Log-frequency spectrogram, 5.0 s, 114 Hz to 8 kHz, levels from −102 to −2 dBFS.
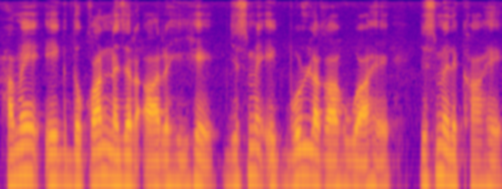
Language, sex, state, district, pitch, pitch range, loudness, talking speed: Hindi, male, Bihar, Kishanganj, 120 Hz, 110-130 Hz, -23 LUFS, 225 wpm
